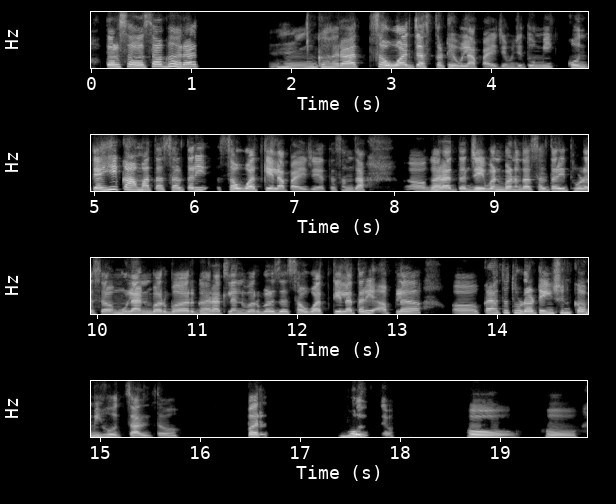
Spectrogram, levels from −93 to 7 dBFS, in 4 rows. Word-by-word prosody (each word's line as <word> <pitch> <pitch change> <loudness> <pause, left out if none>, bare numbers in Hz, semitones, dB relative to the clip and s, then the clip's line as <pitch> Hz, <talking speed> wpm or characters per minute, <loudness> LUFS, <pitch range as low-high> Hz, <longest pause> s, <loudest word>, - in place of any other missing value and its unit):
तर 280 0 +5
सहसा 285 +2 +4
घरात 305 -2 +3 0.8
हं, 230 -3 -8
घरात 255 +1 +2 0.2
संवाद 270 -1 +5
जास्त 260 0 +3
ठेवला 205 -8 0
पाहिजे. 180 +1 -5
म्हणजे 200 +3 -12
तुम्ही 235 0 -6 0.2
कोणत्याही 270 +5 +3
कामात 275 -3 +5
असाल, 270 +1 -2
तरी 280 +1 +3 0.2
संवाद 255 -1 +4
केला 215 -5 +6
पाहिजे. 180 +1 -3
आता 200 +3 -12
समजा, 230 0 -3 0.5
अ, 200 +1 -5
घरात 220 -1 +4
जर 235 - +1
जेवण 245 -1 +3
बनत 240 0 0
असल, 240 +1 -1
तरी 240 0 +1
थोडंसं 220 -1 -3
मुलांबरोबर, 220 -1 0
घरातल्यांबरोबर 215 +1 -3
जर 235 - -1
संवाद 220 -1 0
केला, 225 -1 +2
तरी 260 +2 +1
आपलं 255 +2 -2 0.3
अ, 220 +1 -6
काय 280 - +3
होतं, 305 +3 -6
थोडं 270 -2 +2
टेन्शन 270 0 +1
कमी 250 -2 -1
होत 235 -5 -3
चालतं. 155 -1 -3 0.7
पण 250 -2 +4 0.8
बोलतं 235 -8 +1 0.8
हो, 225 -2 +5 0.7
हो. 175 -6 -6
235 Hz, 140 wpm, -23 LUFS, 215-265 Hz, 0.8 s, केला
